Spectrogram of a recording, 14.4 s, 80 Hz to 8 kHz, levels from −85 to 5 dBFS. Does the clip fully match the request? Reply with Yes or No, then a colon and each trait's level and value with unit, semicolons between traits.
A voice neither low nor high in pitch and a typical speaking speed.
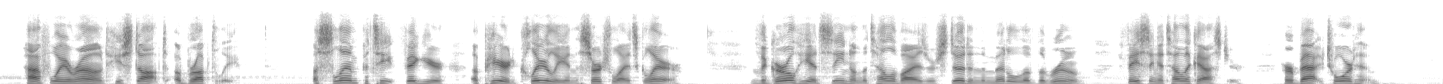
Yes: medium, 175 Hz; average, 155 wpm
